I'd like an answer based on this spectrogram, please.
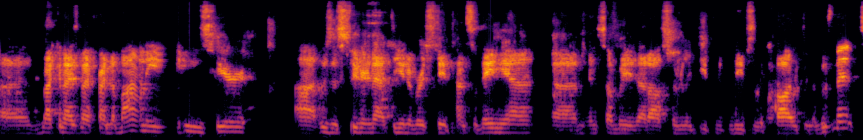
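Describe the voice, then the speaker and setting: A man speaks loudly at a fairly quick pace. His fairly low voice has a bright, sharp tone. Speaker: peacebuilder. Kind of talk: presentation. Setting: video call from a cafe. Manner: projects loudly.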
